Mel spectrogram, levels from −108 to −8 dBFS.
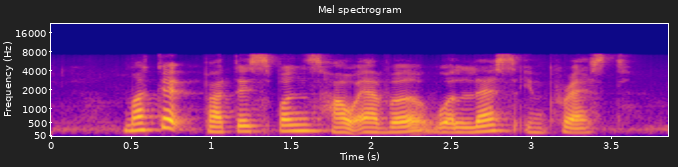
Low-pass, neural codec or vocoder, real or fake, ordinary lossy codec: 7.2 kHz; codec, 16 kHz, 4 kbps, X-Codec, HuBERT features, trained on LibriSpeech; fake; none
